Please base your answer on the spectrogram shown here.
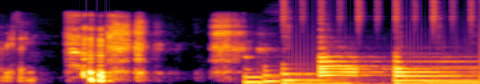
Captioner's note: laughs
